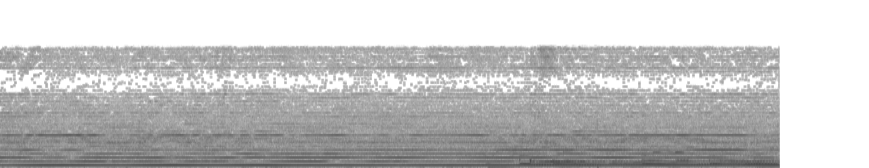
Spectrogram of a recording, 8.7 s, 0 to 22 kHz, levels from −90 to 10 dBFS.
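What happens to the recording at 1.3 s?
Nothing goes wrong at 1.3 s: the sound plays through that moment intact, with no dropout, click or other technical fault.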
